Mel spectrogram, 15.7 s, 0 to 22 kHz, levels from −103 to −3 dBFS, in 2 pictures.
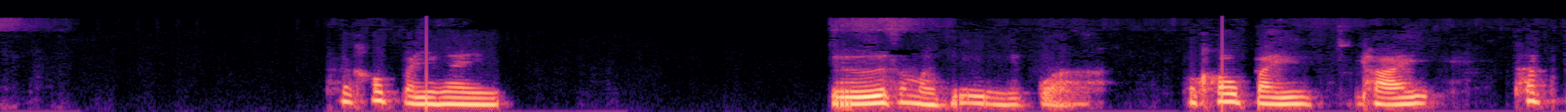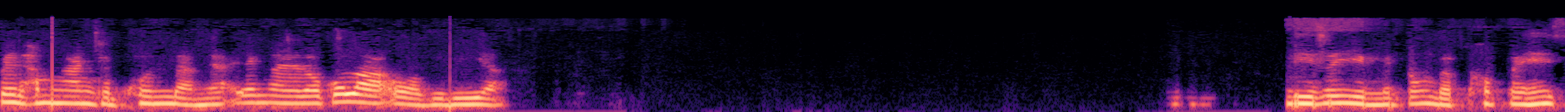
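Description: Neighbouring 2-second stream segments overlap in their timestamps, so the player trims sound that was never actually duplicated, an overlap between stream segments. In this speech clip, about 5 to 17 milliseconds vanish each time and the waveform jumps, giving clicks or tiny skips at 2.13, 4.12, 6.11, 8.09 and 10.08 s.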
